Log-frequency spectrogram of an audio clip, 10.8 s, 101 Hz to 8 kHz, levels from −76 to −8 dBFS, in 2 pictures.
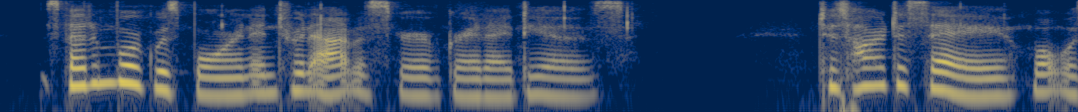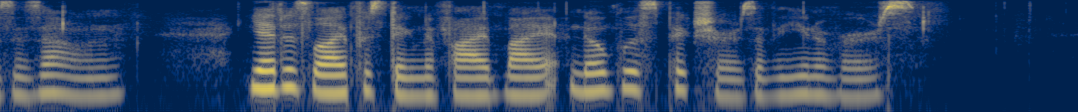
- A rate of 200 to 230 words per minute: No, average, 155 wpm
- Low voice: No, high, 200 Hz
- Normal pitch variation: Yes, average, 3.7 semitones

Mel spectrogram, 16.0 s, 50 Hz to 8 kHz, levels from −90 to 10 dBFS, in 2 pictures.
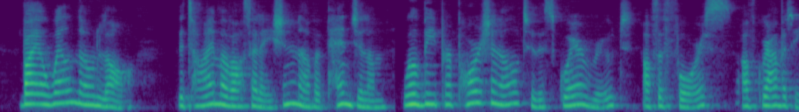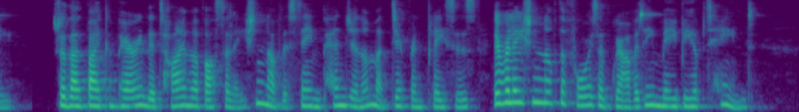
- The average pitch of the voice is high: Yes, high, 220 Hz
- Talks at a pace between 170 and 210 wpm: Yes, average, 185 wpm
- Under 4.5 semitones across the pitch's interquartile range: Yes, average, 4.0 semitones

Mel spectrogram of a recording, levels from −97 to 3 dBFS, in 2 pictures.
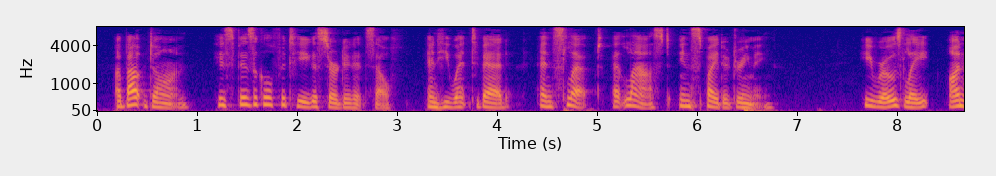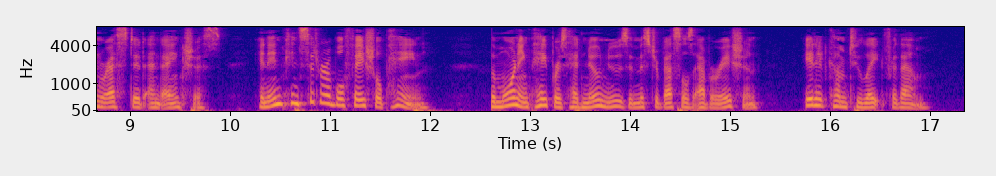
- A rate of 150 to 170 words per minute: Yes, average, 165 wpm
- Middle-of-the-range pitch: Yes, medium, 175 Hz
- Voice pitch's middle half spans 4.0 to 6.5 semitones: Yes, wide, 5.5 semitones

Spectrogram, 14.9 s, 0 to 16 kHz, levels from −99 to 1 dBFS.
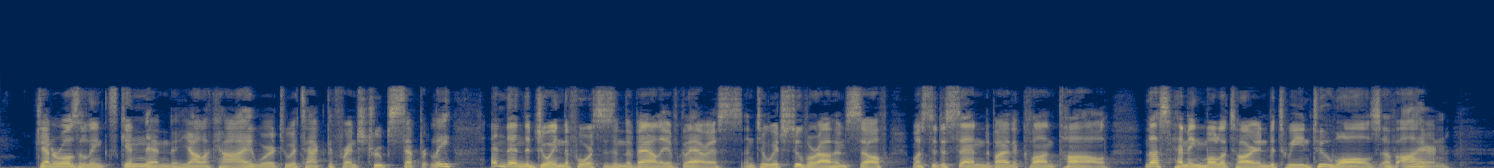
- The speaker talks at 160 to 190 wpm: Yes, average, 170 wpm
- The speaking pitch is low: Yes, low, 120 Hz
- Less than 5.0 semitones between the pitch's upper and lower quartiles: No, wide, 5.6 semitones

